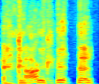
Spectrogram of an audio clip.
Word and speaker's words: COC: There's a great, gigantic LGBTQ plus organization called COC Netherlands, which David has told me is pronounced cock.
